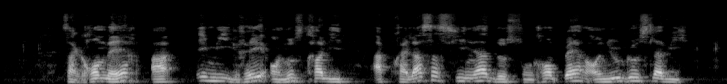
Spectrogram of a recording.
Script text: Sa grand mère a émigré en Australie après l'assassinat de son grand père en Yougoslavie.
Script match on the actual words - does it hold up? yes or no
yes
